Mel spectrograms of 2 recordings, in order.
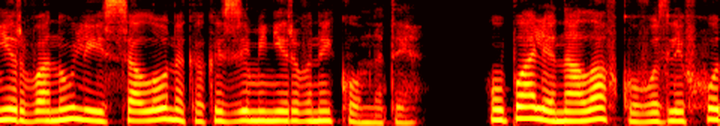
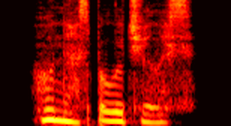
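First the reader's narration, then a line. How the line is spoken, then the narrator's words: Whisper. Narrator (Russian): прошептала Анжела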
